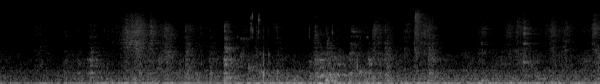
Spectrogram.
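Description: A dog drinking water, then walking across a wooden floor, heard as a few soft irregular scrapes and knocks.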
